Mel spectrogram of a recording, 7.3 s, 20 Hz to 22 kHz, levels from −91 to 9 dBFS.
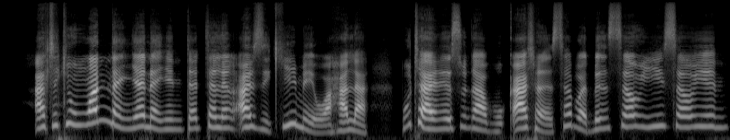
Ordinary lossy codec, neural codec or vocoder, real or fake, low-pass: none; autoencoder, 48 kHz, 32 numbers a frame, DAC-VAE, trained on Japanese speech; fake; none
